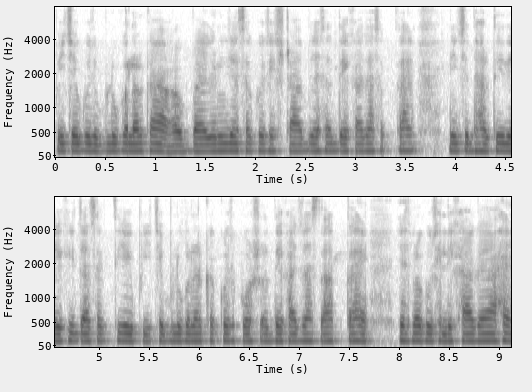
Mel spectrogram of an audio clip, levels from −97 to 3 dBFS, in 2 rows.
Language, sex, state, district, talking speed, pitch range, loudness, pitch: Hindi, male, Maharashtra, Pune, 210 wpm, 140-145 Hz, -40 LUFS, 145 Hz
